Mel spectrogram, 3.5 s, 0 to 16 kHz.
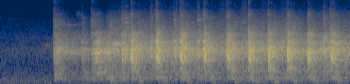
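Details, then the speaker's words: Yamaha Warrior 350 single, first start after sitting years, new aftermarket carburetor, gas bottle feed: catches and settles into a rough, pulsing run about two beats a second with a raspy exhaust; something on the pipe catching fire. Runs. "well it runs and actually runs but whatever this meant stick out on the pipe is catching on fire so homemade pipe wrap yeah she runs"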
